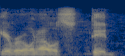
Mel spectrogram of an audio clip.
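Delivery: ordinary delivery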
